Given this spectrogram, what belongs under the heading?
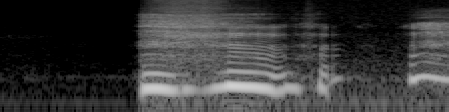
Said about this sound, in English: That gasp drew more than a few glances, hon. Best try to keep yourself under control.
